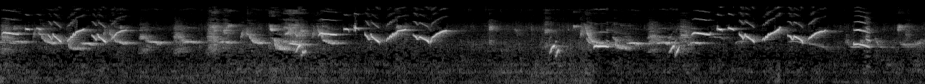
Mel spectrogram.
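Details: Caged Oriental magpie-robin of the konslet type, kept by songbird hobbyists, in an energetic rambling song of quick slurred whistles, sharp chips and twittering phrases, with two short breaks between bursts.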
